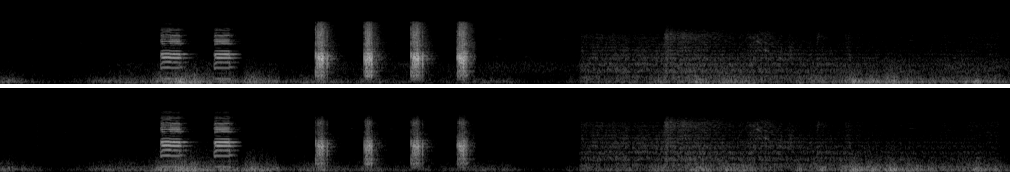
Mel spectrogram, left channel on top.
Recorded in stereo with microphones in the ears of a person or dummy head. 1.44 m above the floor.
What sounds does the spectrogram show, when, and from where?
1.6 s a car horn: 15° right (ahead or behind)
3.1 s a clap: 80° left
5.8 s an explosion: 5° left (ahead or behind)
